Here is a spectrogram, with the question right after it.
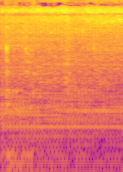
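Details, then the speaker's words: Yankauer suctioning of tracheostomy secretions, patient making noises: steady loud mechanical drone with rattling hum; suction machine running. "ll this is the yonker that i was talking about and it fits right up in and you can kind of see he makes noises and then it will suction out the secretions of this tray"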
